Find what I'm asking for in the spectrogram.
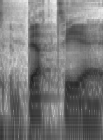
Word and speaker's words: Berthier: It's Berthier. – Berthier. – No, it's not a TH. It's a T.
